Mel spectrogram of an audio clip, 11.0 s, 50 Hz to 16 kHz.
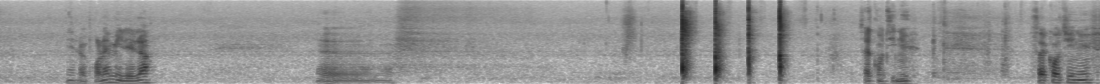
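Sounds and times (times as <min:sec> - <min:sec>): sharp handclaps: 0:06.8 - 0:08.0.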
